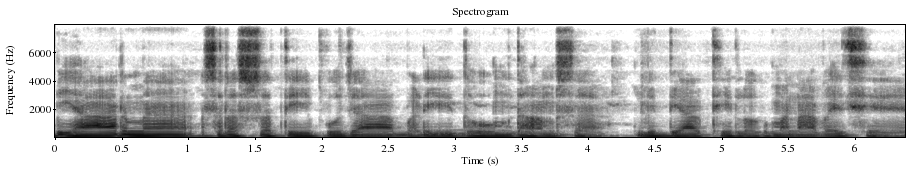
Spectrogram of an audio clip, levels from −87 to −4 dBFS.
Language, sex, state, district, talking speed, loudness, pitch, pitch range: Angika, male, Bihar, Bhagalpur, 105 wpm, -16 LUFS, 100 Hz, 95-105 Hz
